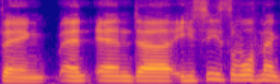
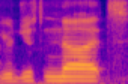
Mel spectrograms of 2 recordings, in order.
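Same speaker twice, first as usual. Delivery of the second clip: put-on condescending voice. Imitating the film's doctor talking to a patient: imitating a condescending doctor. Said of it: "he is crazily condescending".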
